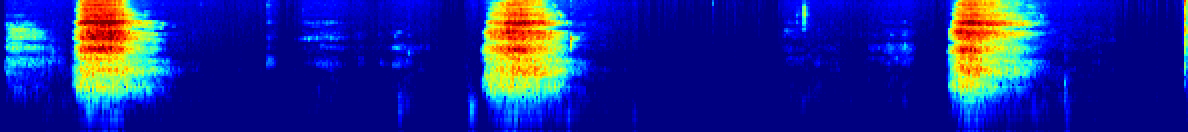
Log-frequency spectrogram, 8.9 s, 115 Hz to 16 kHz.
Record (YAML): exhalation_length: 8.9 s
exhalation_amplitude: 10969
exhalation_signal_mean_std_ratio: 0.32
survey_phase: beta (2021-08-13 to 2022-03-07)
age: 45-64
gender: Male
wearing_mask: 'No'
symptom_none: true
smoker_status: Ex-smoker
respiratory_condition_asthma: false
respiratory_condition_other: false
recruitment_source: REACT
submission_delay: 1 day
covid_test_result: Negative
covid_test_method: RT-qPCR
